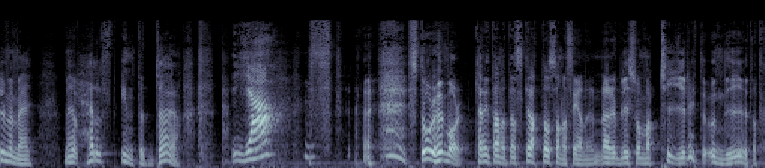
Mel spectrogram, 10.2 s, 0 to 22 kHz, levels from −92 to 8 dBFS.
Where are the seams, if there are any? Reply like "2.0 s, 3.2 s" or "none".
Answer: 1.0 s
